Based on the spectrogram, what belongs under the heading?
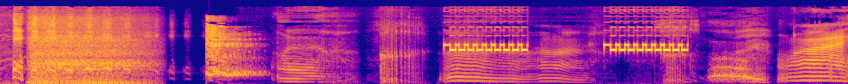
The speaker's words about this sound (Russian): Телефон, проклятие человечества! Алло, кто там еще жив?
